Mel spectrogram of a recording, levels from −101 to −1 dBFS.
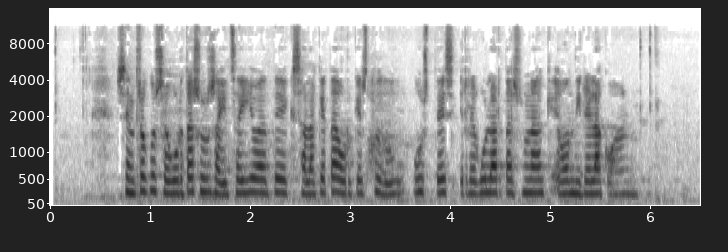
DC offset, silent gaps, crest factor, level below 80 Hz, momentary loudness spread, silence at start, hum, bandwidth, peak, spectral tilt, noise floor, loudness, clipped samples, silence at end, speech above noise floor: under 0.1%; none; 18 dB; -62 dBFS; 8 LU; 0.45 s; none; 11.5 kHz; -6 dBFS; -3 dB/octave; -50 dBFS; -24 LUFS; under 0.1%; 0.4 s; 26 dB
